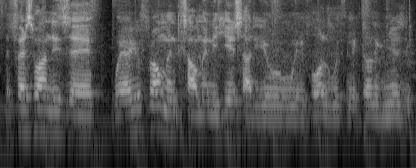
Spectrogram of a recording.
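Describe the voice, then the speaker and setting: A man's voice: medium pitch, little pitch movement, moderate pace, darkish tone, soft background music. A man interviewing a guest, asking fan questions in an easygoing way with fillers. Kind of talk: casual interview.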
